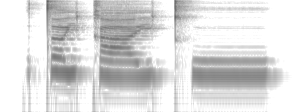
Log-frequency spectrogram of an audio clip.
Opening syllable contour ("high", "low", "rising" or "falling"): high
